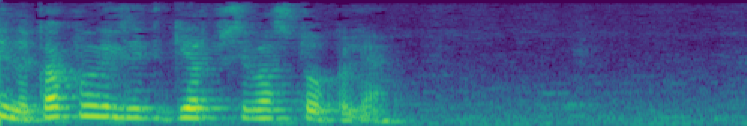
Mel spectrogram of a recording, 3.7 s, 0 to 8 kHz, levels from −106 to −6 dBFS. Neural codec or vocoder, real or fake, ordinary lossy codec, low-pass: none; real; MP3, 32 kbps; 7.2 kHz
